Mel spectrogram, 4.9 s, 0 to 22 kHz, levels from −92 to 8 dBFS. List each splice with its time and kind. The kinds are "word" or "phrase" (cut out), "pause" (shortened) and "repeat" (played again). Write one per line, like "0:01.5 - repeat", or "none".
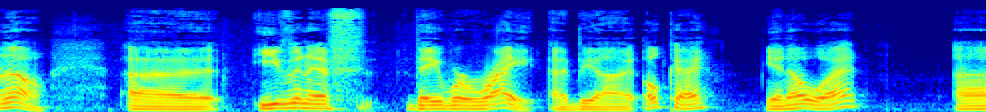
none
